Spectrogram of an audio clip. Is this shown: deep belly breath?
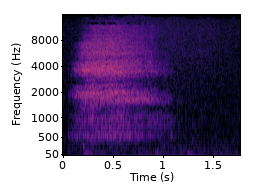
yes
